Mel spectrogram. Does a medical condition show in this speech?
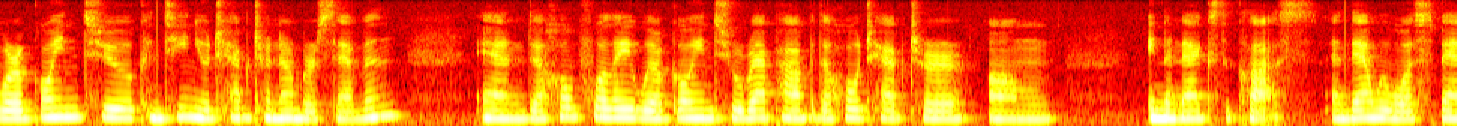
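No.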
